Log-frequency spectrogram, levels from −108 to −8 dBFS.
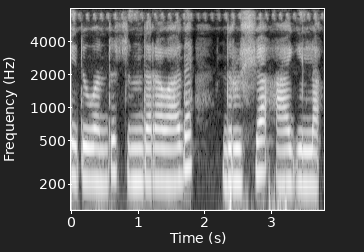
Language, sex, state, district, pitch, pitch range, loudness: Kannada, female, Karnataka, Raichur, 215 Hz, 210-230 Hz, -16 LUFS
